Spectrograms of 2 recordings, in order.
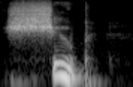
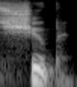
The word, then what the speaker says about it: Shupe: Not to belabor my name woes, but my maiden name is Shoop. Shoop, S-H-U-P-E, pronounced Shoop.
